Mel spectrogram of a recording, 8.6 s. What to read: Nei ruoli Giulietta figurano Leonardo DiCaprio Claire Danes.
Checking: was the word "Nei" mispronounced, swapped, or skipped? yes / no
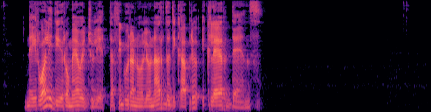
no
